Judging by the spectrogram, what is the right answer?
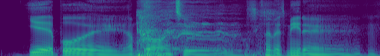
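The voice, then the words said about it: Put-on Jamaican accent. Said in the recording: “I'm going to try my accent out. ... That's my ... Jamaican. ... That's spot on. Yeah. Spot on Jamaican.”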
